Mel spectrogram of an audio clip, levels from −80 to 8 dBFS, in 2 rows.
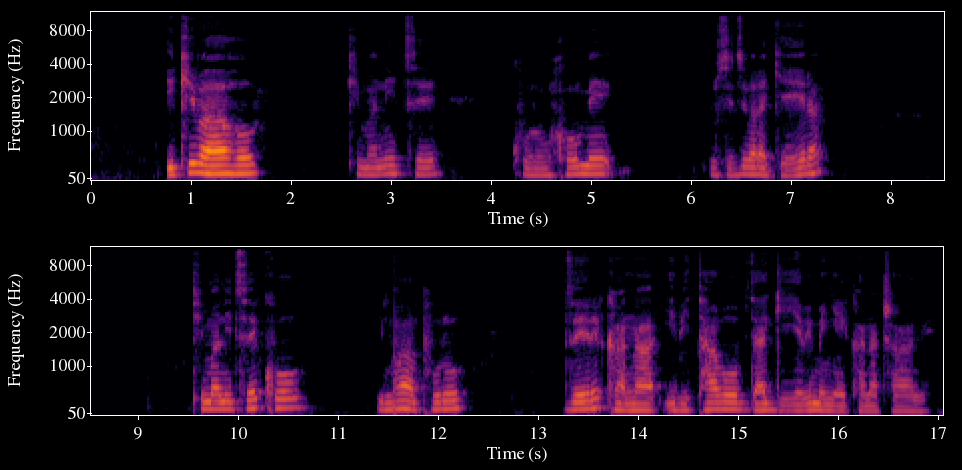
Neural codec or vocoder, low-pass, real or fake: none; 10.8 kHz; real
